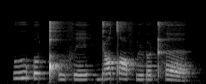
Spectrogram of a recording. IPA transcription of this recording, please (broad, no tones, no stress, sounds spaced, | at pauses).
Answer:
u ʔ o ǃʰ u f e | ɡ i tˤ u f y ɽ o ʈʰ ɜ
